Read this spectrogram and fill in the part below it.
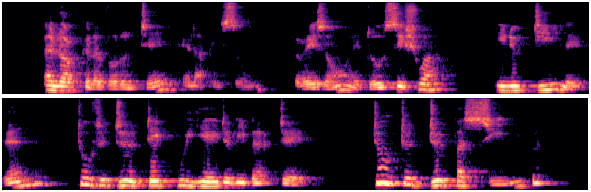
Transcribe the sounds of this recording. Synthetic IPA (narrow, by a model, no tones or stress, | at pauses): alɔʁkəlavɔlɔ̃ntʰeɛla̰ʁez̥ɔ̃ | ʁezɔ̃ɛtoseʃwa | inytilevɛn | tutd̪ødepujedəlibɛʁte | tut̪døpasiv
